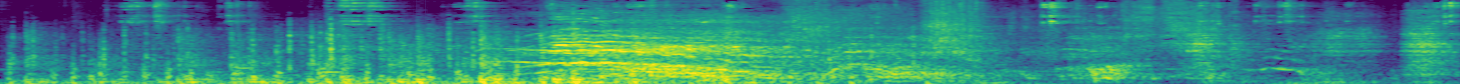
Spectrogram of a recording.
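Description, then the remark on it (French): A racehorse whinnies loudly, its shrill descending neigh rising over a busy background with hoof clatter, then trailing off into softer snorts and rustling. “Alors j'ai appelé mon ami idéal du gazo, le cheval de course, et je lui ai demandé conseil.”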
